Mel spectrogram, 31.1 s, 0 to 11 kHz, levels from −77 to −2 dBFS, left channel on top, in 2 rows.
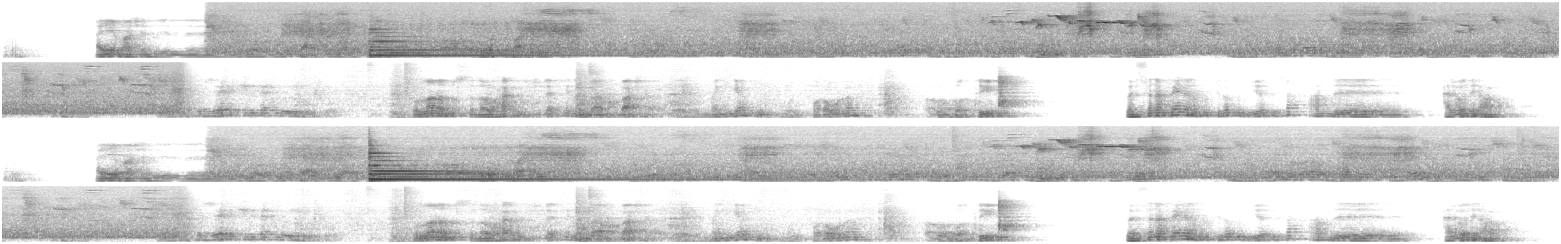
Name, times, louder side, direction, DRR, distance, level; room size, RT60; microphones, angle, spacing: voice 1, 0.9-4.3 4.7-5.4 16.1-16.4 19.7-24.2 24.9-25.6 26.8-29.6 30.0-30.6, equal, 25° left, 2 dB, 0.5 m, -38 dB
sound 1, 2.0-17.4, left 4 dB, 65° left, 0.6 m, -32 dB
sound 2, 3.7-8.8, right 6 dB, 90° right, 0.5 m, -30 dB
voice 2, 4.3-5.6 6.3-11.7 12.2-15.3 17.1-18.6 24.8-25.2, right 1 dB, 25° right, -4 dB, 0.7 m, -41 dB
sound 3, 7.4-25.6, equal, 5° right, 1.4 m, -47 dB
4.2 x 3.3 x 3.4 m, 0.77 s
head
